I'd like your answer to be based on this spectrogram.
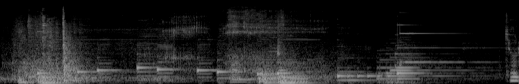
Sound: snoring

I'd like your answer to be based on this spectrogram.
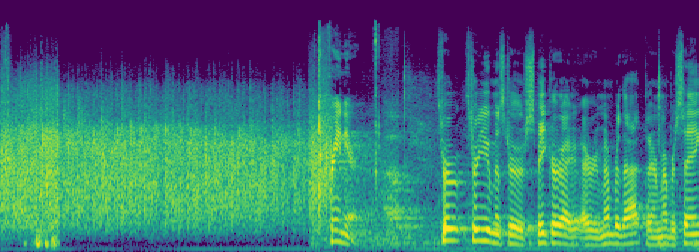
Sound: applause

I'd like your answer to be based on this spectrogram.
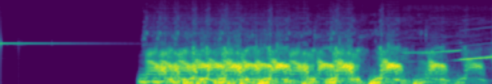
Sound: nom nom nom

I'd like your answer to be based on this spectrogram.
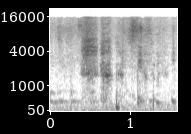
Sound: cameraman chuckling

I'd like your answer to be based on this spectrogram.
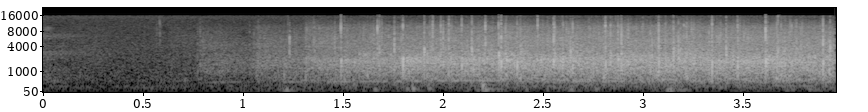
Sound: applause

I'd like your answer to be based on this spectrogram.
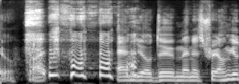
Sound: Paula laughing

